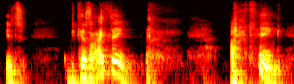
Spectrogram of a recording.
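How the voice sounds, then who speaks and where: A man in a reflective panel conversation, speaking as a theater maker in a halting, searching, earnest way with pauses. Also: on the high side, very animated, vocal fry, darkish tone, slightly rough.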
